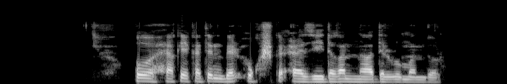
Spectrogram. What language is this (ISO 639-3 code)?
uig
